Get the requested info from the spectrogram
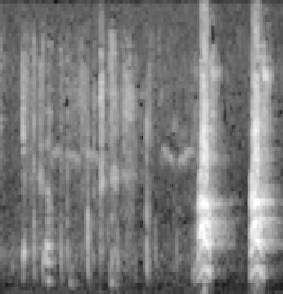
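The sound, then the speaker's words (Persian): People talk for a few seconds, then a dog lets out two loud, sharp barks in quick succession, each one a short harsh burst that stands out well above the voices. “روف روف، من فقط از اردک حمایت کردم چون در وضع خیلی بدی قرار گرفته بود.”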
